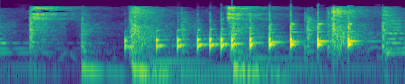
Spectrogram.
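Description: Upbeat background music with a percussive, wood-block-like beat, and a fast run of short repeated notes through the middle.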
